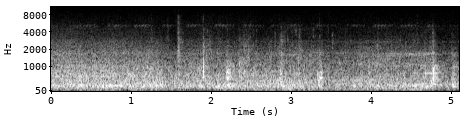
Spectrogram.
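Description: A car engine runs low as the car drives slowly.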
